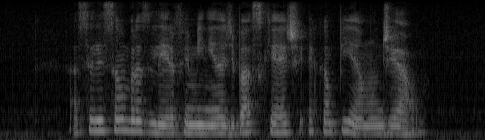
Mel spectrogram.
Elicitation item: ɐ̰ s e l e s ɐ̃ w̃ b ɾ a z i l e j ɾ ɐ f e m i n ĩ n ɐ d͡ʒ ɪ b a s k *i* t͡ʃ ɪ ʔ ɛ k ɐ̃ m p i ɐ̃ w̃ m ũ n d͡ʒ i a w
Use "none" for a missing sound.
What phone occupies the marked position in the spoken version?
ɛ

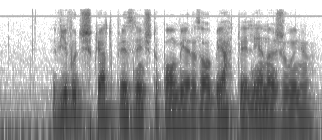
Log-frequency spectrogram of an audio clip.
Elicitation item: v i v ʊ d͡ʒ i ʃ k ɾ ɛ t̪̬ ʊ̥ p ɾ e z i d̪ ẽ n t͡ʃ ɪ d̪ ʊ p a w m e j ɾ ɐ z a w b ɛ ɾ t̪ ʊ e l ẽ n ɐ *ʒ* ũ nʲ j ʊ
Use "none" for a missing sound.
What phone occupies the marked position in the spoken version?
ʒ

